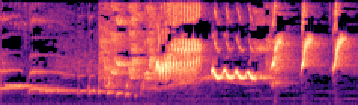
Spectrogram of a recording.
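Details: Asian pied starling mimicking other birds: a falling whistle, then a noisy burst, a rapid trilled sequence and a few short rising notes at the end.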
